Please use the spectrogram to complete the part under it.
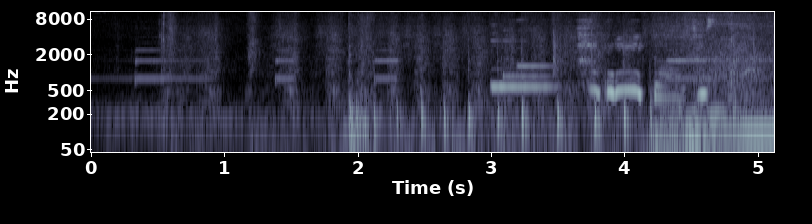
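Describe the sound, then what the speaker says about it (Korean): A 2013 Kia Carnival R 11-seat diesel with a nearly flat battery is started: the starter cranks in quick rhythmic pulses before the engine catches and settles into a steady idle, close by, with a person talking over it. "시동 한번 걸어볼게요"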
